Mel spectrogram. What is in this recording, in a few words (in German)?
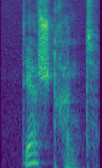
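"strand", German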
